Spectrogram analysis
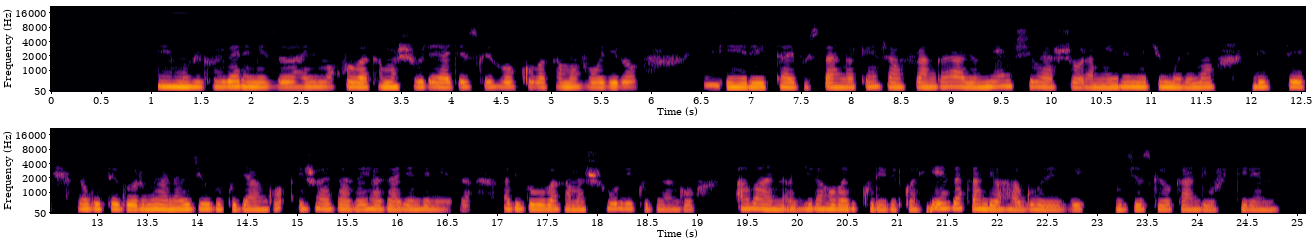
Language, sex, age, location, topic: Kinyarwanda, female, 18-24, Huye, government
